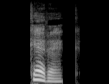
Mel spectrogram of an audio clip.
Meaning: 1. round, circular 2. round (convenient for rounding other numbers to; for example, ending in a zero) 3. whole, entire, complete (covering all aspects)
- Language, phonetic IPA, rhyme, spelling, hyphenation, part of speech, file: Hungarian, [ˈkɛrɛk], -ɛk, kerek, ke‧rek, adjective, Hu-kerek.ogg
